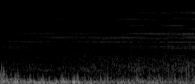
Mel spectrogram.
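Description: A radio-controlled H-King Reno Aces FG-1 Corsair foam model airplane (990mm EPO, electric) drones steadily overhead, its motor and propeller giving a continuous buzzing whine at moderate distance with no talk.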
